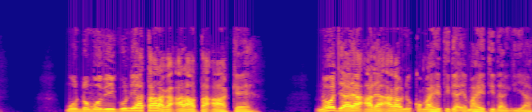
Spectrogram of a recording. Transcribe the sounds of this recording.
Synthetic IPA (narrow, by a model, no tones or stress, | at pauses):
moːndomoðiɣuneataɾaɣa̰ʔaɾataʔakɛ | nɔd͡ʑɛɾajaʔaɾeaʔaɣaonekomahetiɾaemahetiðaɣia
